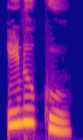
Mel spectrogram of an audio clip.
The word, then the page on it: ಈಡಿಗ: kannada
